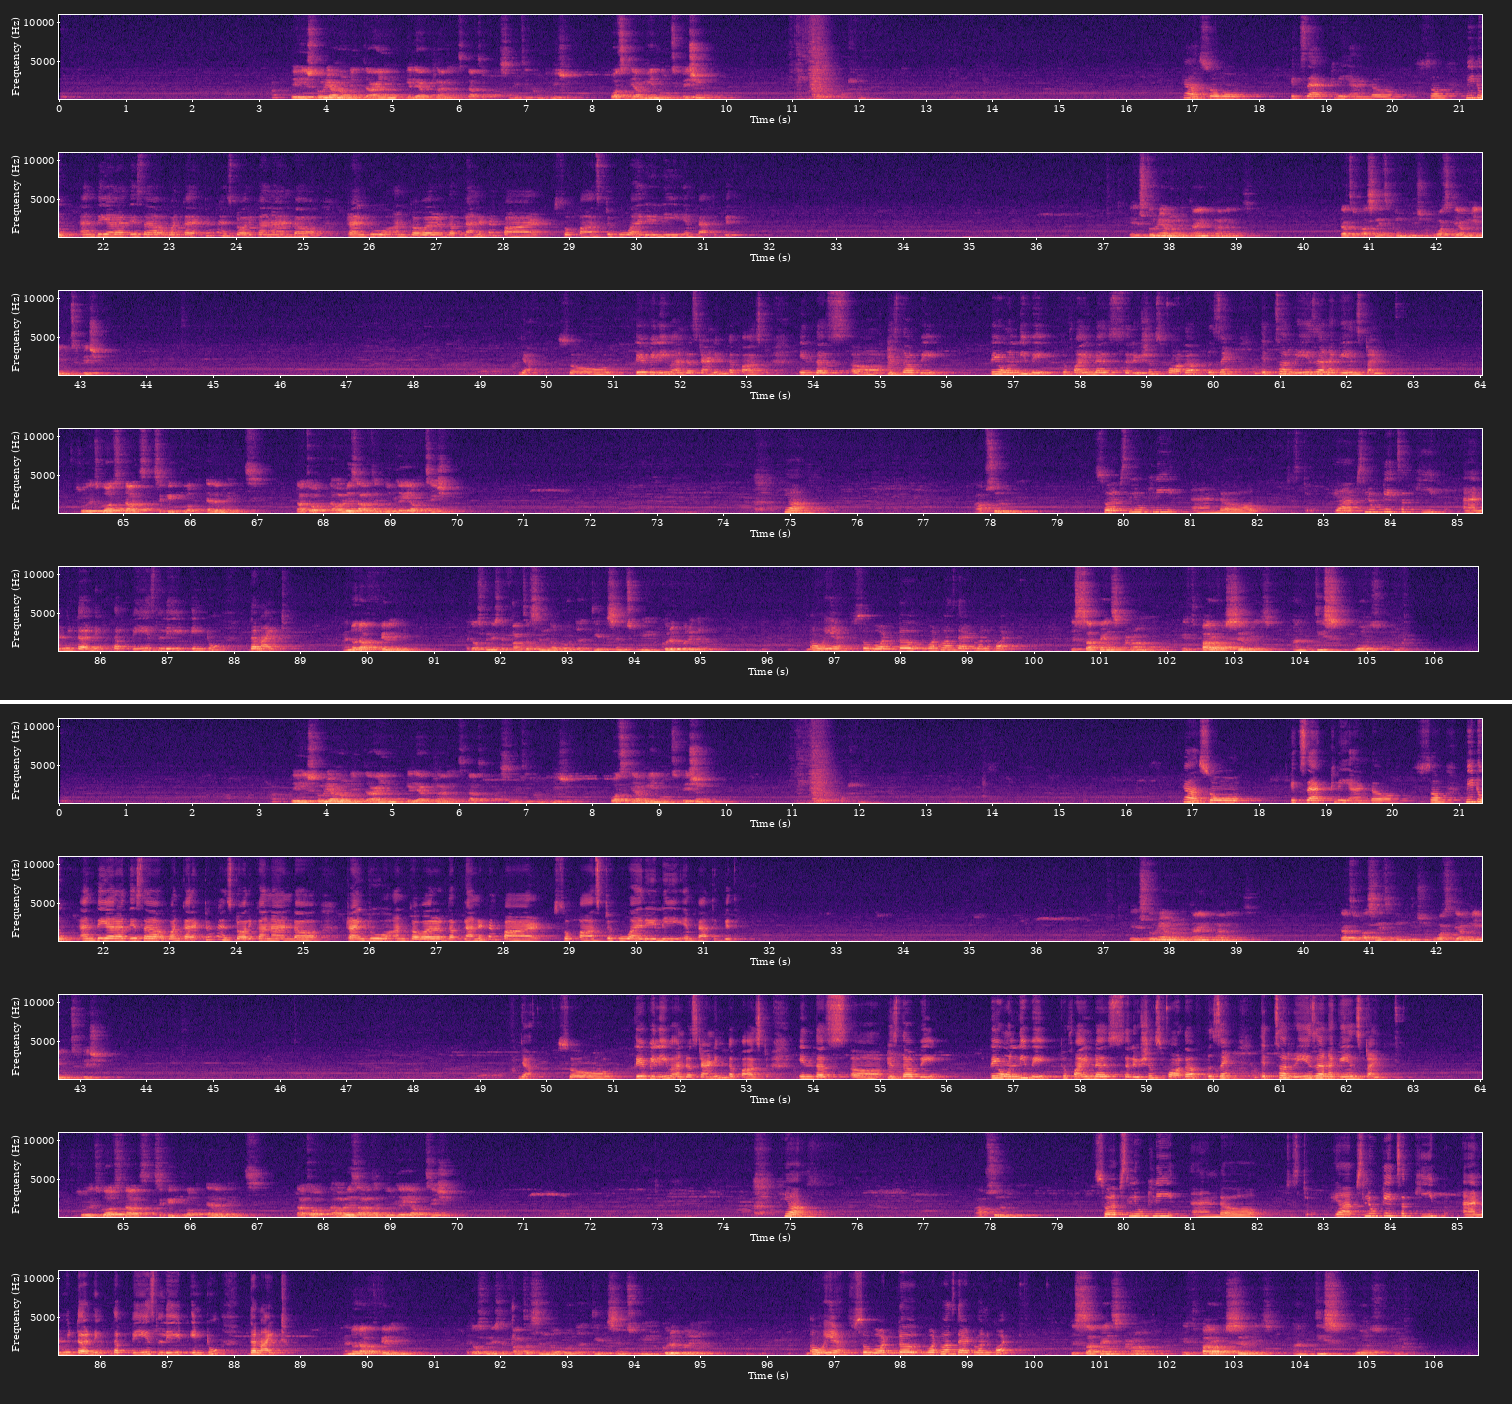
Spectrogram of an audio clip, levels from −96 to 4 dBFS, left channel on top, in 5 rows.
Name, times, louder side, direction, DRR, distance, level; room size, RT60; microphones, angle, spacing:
voice 1, 3.5-7.6 8.3-9.6 11.2-11.5 12.0-12.1 37.4-39.0 40.6-43.2 55.1-55.3 64.3-67.0 67.6-69.9 77.8-78.5 89.6-90.6 91.5-95.1 100.6-101.8 102.2-103.5 103.9-105.2, equal, 15° left, -3 dB, 1.3 m, -21 dB
voice 2, 16.9-17.7 18.5-20.0 20.6-20.8 21.1-25.2 25.7-28.5 28.9-31.4 49.0-49.1 49.6-49.8 50.2-51.0 51.3-55.8 56.7-62.5 66.5-66.6 74.5-75.3 79.6-80.7 81.0-82.0 82.7-82.8 83.1-84.7 85.1-87.8 88.2-88.8 96.6-99.6 102.0-102.1, right 3 dB, 45° right, 10 dB, 0.4 m, -21 dB
11.5 x 4.6 x 3.1 m, 1.2 s
head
